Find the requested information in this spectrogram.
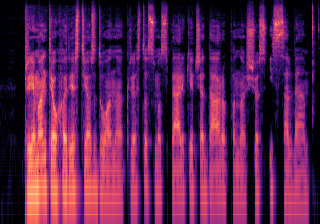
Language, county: Lithuanian, Vilnius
